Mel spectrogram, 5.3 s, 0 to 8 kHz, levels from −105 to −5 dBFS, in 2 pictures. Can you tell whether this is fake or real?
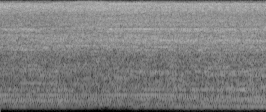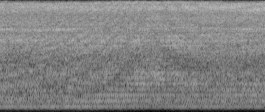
fake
